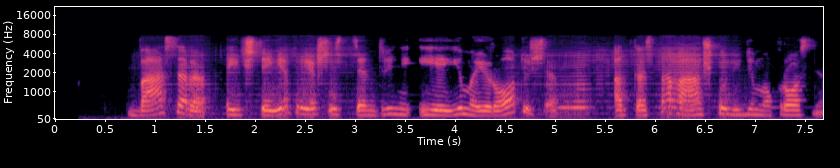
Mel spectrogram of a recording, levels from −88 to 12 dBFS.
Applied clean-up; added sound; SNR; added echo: neural separator model SepFormer DNS4.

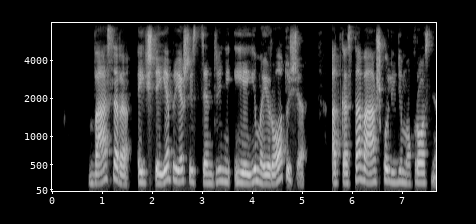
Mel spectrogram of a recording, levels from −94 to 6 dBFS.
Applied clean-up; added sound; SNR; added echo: none; none; none; none.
